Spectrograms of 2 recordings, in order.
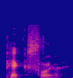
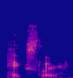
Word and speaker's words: Pixlr: I want to share with you is called Pixlr it is spelt like this p IX L R and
